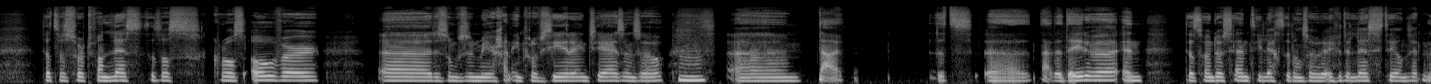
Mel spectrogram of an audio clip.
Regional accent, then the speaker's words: Amsterdam, North Holland, Netherlands; En dat me toen werd gevraagd van, ja, maar waar kom je vandaan? En toen zei ik, naar Amsterdam.

